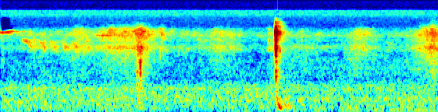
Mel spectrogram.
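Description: A lighter clicks sharply, close by.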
